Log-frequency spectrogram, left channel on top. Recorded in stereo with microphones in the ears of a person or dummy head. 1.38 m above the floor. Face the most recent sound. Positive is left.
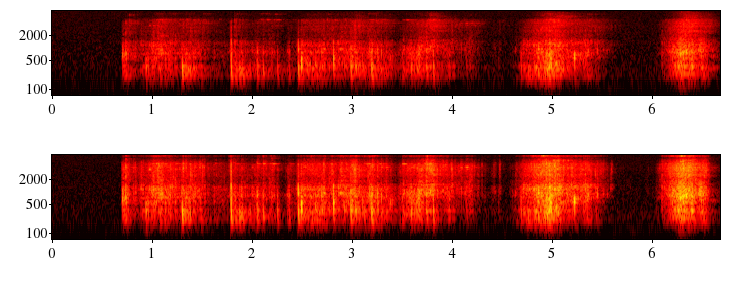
turn(degrees=-55)  # may be behind; listen again after turning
